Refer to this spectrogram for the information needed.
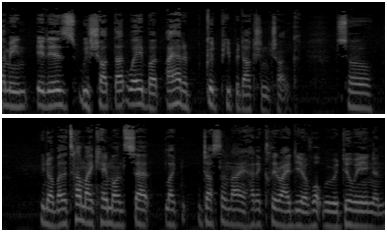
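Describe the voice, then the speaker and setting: Talking at a fairly quick pace, a man uses a fairly high pitch with monotone, flat intonation. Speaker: actor. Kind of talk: casual chat. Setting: studio.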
